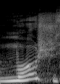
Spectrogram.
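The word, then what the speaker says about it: Moosch: Alors Manche, cela s'écrit M2OSCH. Si vous nous suivez depuis le début de la semaine, vous l'aviez peut-être déjà noté. M2OSCH, et on dit plutôt Manche.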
